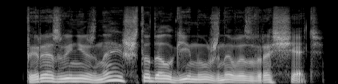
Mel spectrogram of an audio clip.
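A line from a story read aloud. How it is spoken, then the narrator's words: Friendly, lazy tone. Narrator (Russian): Доброжелательным тоном, слинцой в голосе, проговорил Крас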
